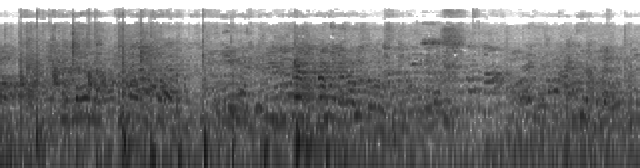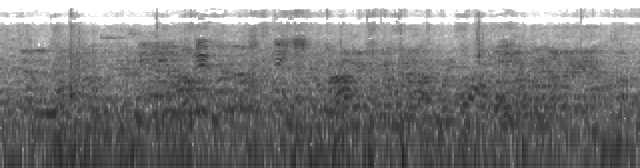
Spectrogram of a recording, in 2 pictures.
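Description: Sneakers squeak and patter on a gym floor.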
